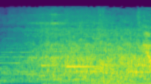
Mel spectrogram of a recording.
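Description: Soft background music under a steady noise hiss, dipping briefly at the start and then rising back.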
